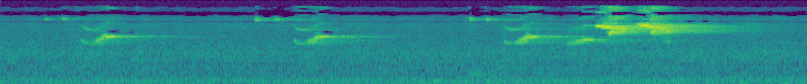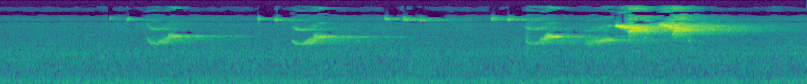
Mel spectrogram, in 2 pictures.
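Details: Caged blue-black grassquit, kept by a breeder, sings coleiro tuí-tuí style phrases: short high whistled notes followed by a sharp buzzy flourish, repeated about every two seconds, some phrases louder than others.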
